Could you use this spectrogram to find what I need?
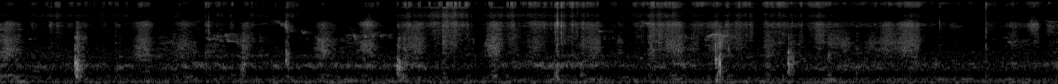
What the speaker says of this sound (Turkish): Onun için kuşlar da ötüyor.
